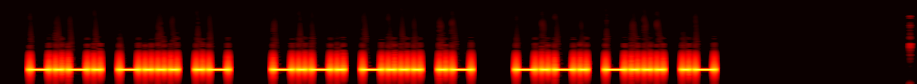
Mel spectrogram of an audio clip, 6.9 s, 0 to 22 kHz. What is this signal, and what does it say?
Morse code, heard as a keyed tone, about 25 wpm, 700 Hz. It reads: CBA CBA CBA
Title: Abbreviations Repeated 3x - 25wpm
